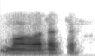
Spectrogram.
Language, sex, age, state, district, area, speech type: Sanskrit, male, 45-60, Karnataka, Vijayapura, urban, conversation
